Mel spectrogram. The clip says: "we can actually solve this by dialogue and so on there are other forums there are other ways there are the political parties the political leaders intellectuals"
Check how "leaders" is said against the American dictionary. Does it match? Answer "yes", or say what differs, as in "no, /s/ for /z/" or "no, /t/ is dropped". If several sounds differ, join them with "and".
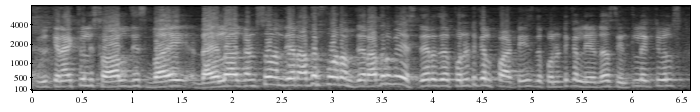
no, /s/ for /z/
